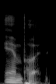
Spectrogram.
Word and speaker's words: input: So why does the N sound turn into an M sound? Well, think about it. The P that comes right after it is made with your lips. So, your mouth just plans ahead and makes the sound before it, also with the lips.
